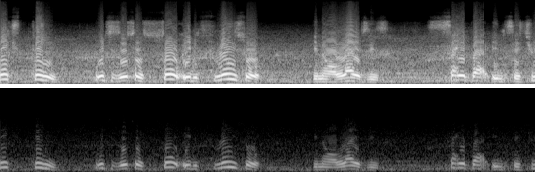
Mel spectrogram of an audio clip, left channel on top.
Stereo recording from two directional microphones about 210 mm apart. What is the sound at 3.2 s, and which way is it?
Speech, 20° left (ahead or behind).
